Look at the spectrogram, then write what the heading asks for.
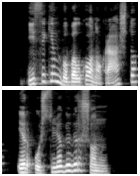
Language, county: Lithuanian, Vilnius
